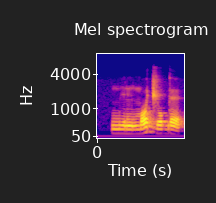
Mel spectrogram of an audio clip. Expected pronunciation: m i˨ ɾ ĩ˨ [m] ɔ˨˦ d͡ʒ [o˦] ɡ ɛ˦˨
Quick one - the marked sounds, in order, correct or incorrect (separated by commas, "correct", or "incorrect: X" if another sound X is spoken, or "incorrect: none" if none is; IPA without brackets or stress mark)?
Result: correct, correct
